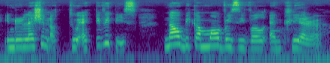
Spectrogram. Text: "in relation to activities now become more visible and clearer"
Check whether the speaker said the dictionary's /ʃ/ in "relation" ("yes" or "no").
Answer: yes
